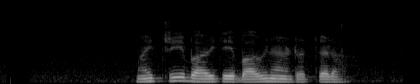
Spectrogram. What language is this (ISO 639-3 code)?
sin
